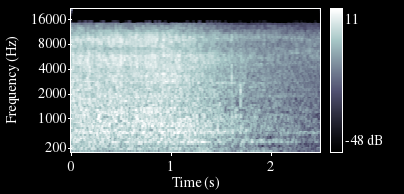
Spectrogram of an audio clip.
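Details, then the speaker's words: 1991 Audi Turbo wagon, second fan stage powered via test light from battery: steady fan rush fading as it spins down, no grinding or rubbing; relays, load side and thermo switch control side good, thermo switch has power. "power all right so we just proved the relays are good load side circuits are all good control side from the thermos switch is good thermos switch has power"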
